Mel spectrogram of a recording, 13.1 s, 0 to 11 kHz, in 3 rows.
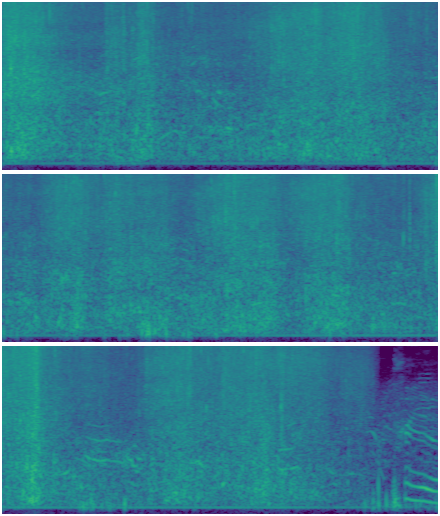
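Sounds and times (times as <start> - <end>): small waves washing onto beach: 0.0 - 12.6
wind on microphone: 2.9 - 13.0.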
